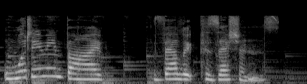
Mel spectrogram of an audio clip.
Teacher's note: this is a work question, so it needs a falling tone.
